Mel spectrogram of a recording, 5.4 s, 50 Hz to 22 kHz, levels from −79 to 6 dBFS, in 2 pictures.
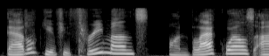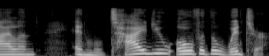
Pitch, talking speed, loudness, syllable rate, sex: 205 Hz, 165 wpm, -20 LUFS, 4.0 syllables/s, female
